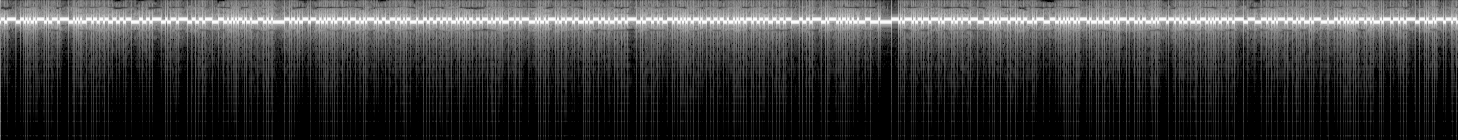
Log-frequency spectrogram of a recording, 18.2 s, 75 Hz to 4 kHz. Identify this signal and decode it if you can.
RTTY, about 45.45 baud. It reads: TREATY LIMITATIONS, AND NEW BUILDING OF CAPITAL SHIPS LIMITED. ONE CONSEQUENCE WAS TO ENCOURAGE THE
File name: fsk170 / usnavy4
